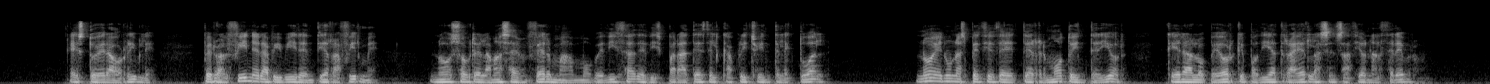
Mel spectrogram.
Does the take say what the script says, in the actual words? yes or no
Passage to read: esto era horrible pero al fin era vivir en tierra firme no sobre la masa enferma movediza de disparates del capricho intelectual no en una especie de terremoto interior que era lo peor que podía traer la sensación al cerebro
yes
